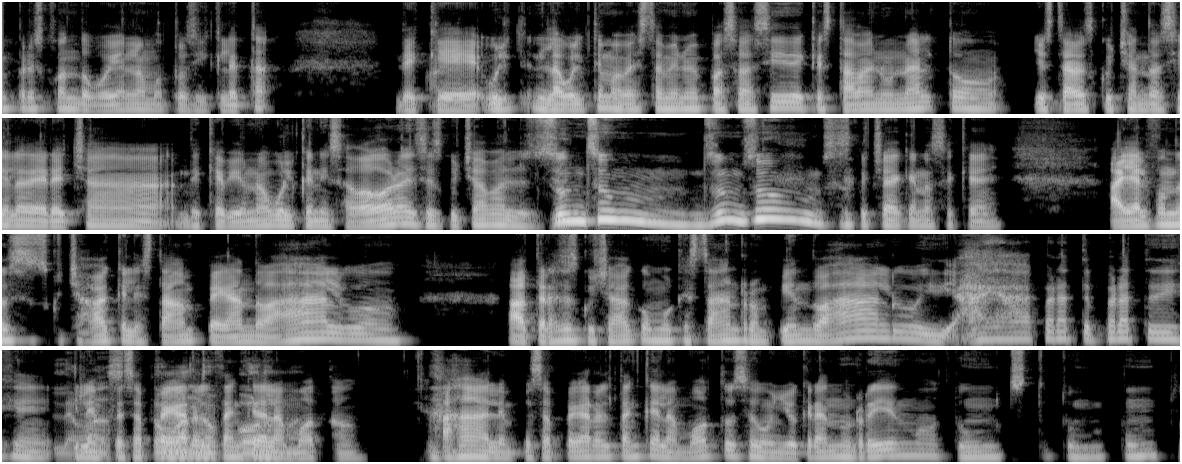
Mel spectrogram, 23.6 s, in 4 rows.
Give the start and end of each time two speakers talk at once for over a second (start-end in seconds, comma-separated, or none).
17.9-19.2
